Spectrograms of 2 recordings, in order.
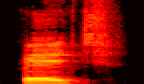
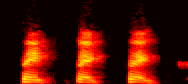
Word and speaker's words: page: Ingat ya, ini saya sering banget dengar ini bilangnya fake. Ya, dengar di mahasiswa juga, dengar di orang-orang juga fake. Ini bacanya page.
